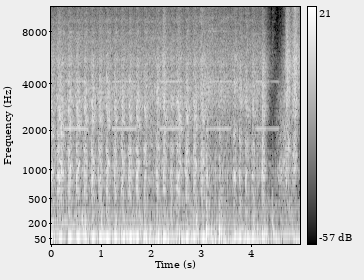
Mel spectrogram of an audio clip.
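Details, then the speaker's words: B20-swapped EK Honda Civic: sluggish, uneven starter churning at about three turns a second that never catches; slow crank with the battery at only 12% charge. "And now it won't start. So I think the reason it's not starting currently is because the battery was only at 12%, and I think it usually needs more than that."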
